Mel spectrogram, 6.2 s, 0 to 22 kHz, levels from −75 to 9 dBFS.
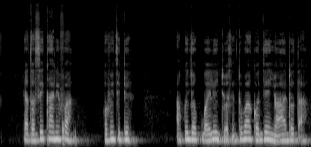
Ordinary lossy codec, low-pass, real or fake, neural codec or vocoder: none; 19.8 kHz; real; none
